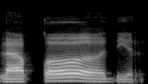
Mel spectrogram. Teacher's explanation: tetapi laqodir ya tidak ada rumus yang membuat dia terbaca panjang dan rnya ini tipis ya bukan tebal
